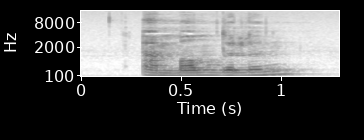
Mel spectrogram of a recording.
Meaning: plural of amandel
- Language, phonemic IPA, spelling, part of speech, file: Dutch, /aːˈmɑn.də.lə(n)/, amandelen, noun, Nl-amandelen.ogg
